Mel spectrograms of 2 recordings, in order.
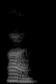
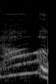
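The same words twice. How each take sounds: First: The greeting sounds flat and reluctant. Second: The greeting sounds bright and eager. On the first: She is not interested in you. "It's gonna be like" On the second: She is interested in you. "her tone is not gonna be"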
